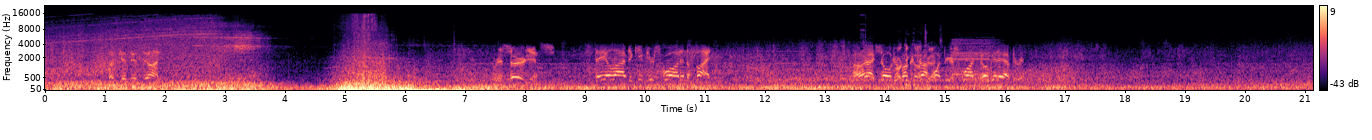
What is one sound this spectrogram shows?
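Large jet engines roar steadily.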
